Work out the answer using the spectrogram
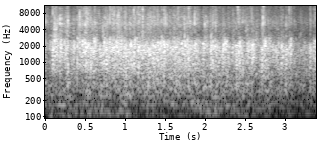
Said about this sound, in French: Mesdames, messieurs, je vous demande d'applaudir Monsieur …, s'il vous plaît.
